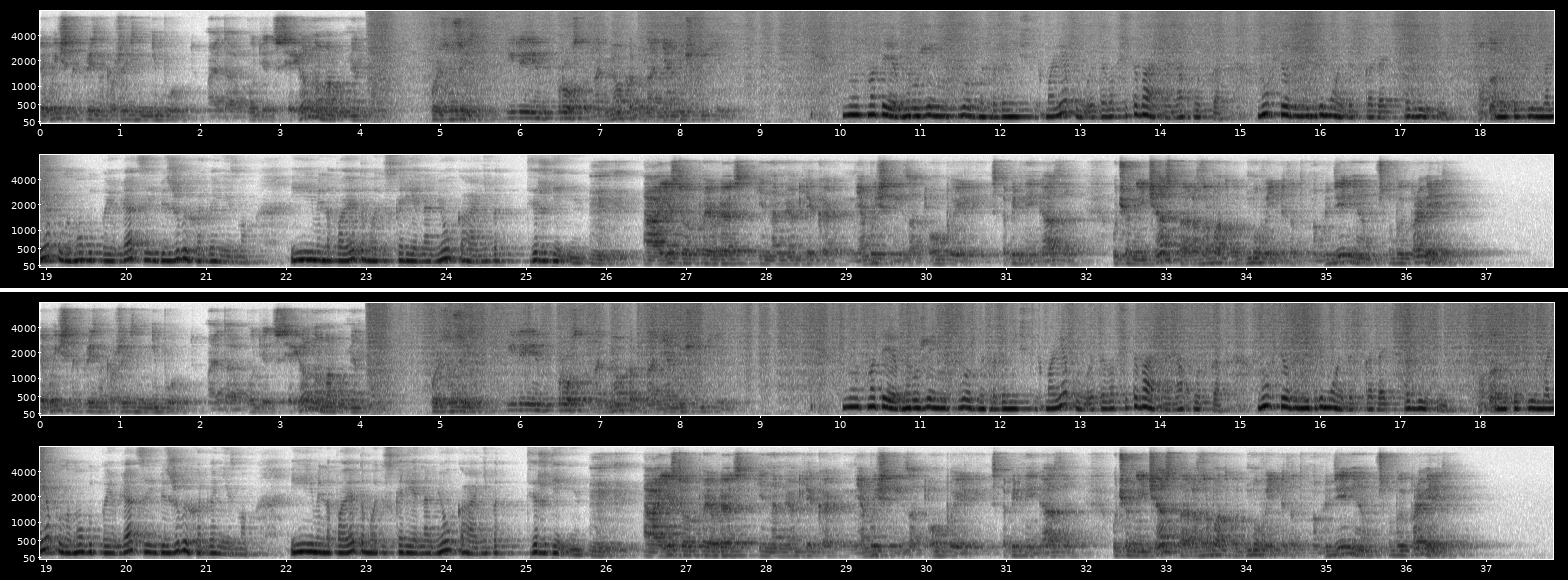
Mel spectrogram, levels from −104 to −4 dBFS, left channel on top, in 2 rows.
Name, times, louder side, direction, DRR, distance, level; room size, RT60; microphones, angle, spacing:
voice 1, 0.0-1.8 2.1-4.6 4.9-8.7 17.9-18.2 25.8-36.6, equal, 5° right, -2 dB, 2.9 m, -26 dB
sound 1, 4.1-19.0, right 5 dB, 50° right, 2.0 m, -32 dB
voice 2, 9.6-17.9 18.2-24.7 25.0-25.7, equal, 20° right, 3 dB, 0.8 m, -17 dB
14.5 x 6.7 x 7.9 m, 1.2 s
head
